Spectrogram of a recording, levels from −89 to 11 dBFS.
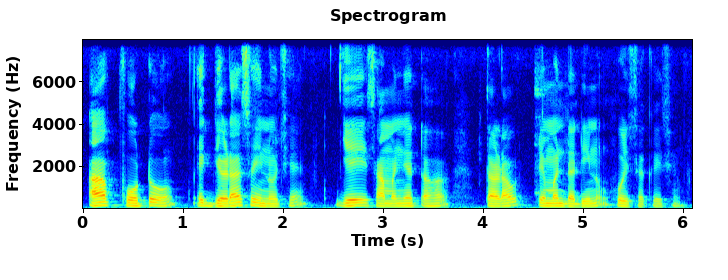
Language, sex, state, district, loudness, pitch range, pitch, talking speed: Gujarati, male, Gujarat, Valsad, -22 LUFS, 120-140 Hz, 130 Hz, 135 wpm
